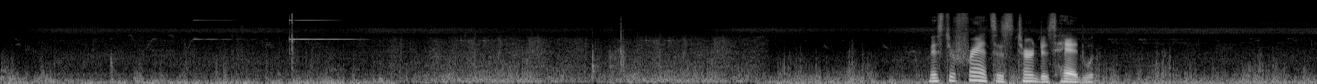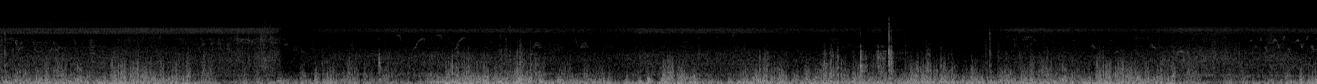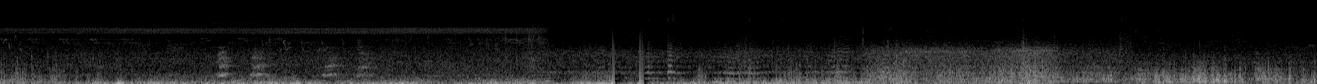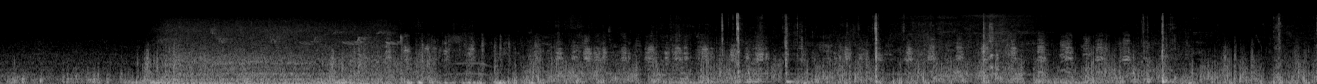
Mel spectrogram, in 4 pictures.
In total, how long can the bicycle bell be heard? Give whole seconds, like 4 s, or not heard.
2 s.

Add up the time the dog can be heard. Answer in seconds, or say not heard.
2 s.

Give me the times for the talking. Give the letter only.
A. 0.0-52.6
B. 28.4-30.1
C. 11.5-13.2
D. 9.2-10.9
D.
